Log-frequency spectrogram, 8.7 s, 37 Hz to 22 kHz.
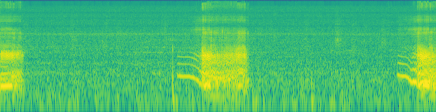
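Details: Snoring recorded 05/03/18: rhythmic snoring at about 15 breaths a minute with a low rattling sound on each breath, in a quiet room.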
